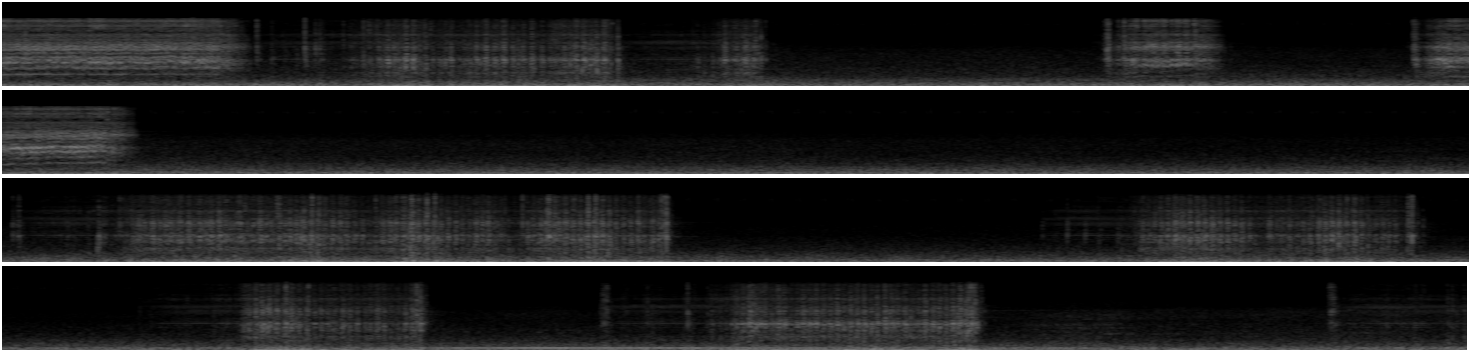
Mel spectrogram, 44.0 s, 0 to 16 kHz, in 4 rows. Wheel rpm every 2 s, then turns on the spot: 60, 10, 10, 0, 20, 30, 10, 0, 0, 0, 0, 10, 20, 20, 0, 10, 10, 10, 0, 10, 0, 10.
2-6 24-28 30-34 38-40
